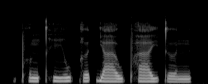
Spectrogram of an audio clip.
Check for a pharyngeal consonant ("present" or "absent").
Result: absent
